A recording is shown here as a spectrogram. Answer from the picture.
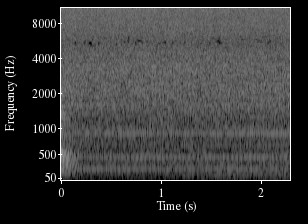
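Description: A man's voice breaks off at the very start. Then a steady low hum with a light hiss runs on as the room tone.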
